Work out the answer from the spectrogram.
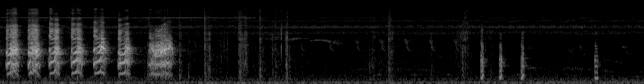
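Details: Red junglefowl hen luring males with her call: seven loud, rough cackling notes in quick succession, then a quiet stretch with only a few faint, scattered clicks.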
